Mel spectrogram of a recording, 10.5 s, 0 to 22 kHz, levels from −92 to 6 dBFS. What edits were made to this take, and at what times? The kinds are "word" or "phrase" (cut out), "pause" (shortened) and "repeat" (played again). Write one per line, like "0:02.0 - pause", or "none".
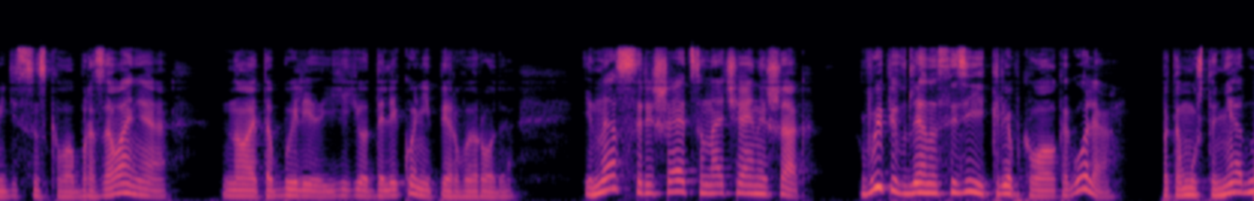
0:06.9 - pause

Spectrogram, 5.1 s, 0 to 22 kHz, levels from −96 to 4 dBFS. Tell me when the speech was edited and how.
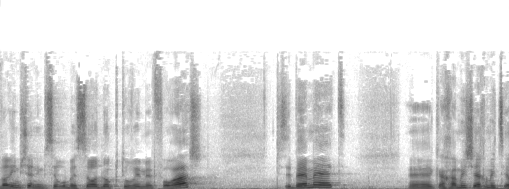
none

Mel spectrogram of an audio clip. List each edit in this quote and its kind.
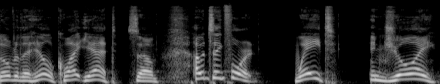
0:01.2 - pause
0:02.2 - word
0:02.8 - pause

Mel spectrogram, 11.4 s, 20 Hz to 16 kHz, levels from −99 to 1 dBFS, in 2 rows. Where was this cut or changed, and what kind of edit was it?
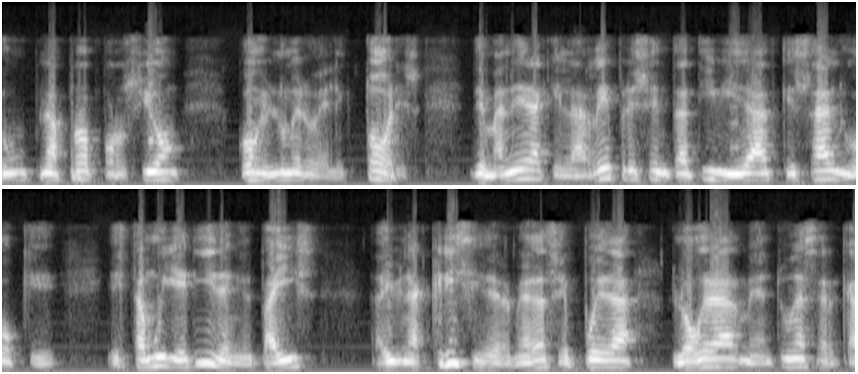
none

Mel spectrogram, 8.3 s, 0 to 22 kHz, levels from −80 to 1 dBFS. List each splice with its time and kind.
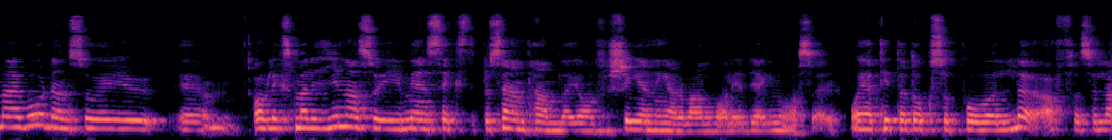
0:01.8 - pause
0:06.3 - pause

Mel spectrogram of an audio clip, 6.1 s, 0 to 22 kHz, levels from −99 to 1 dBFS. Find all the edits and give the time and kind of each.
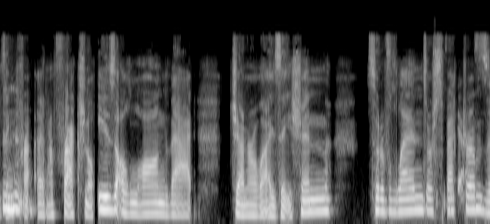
0:01.2 - word
0:02.4 - word

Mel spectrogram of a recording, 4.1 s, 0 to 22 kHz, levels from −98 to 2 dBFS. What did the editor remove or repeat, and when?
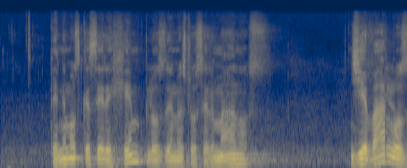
none

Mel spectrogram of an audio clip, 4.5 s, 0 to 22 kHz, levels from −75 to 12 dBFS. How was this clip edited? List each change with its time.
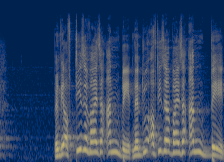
none

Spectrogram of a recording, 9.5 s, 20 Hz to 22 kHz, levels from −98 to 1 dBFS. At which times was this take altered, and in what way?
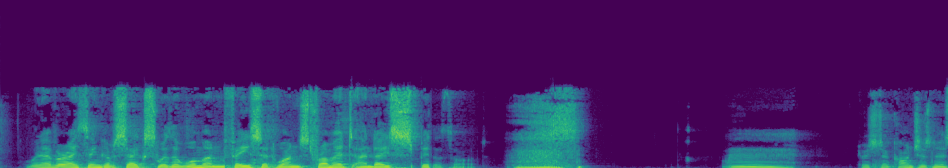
0:01.5 - word
0:02.2 - word
0:03.1 - word
0:04.3 - word

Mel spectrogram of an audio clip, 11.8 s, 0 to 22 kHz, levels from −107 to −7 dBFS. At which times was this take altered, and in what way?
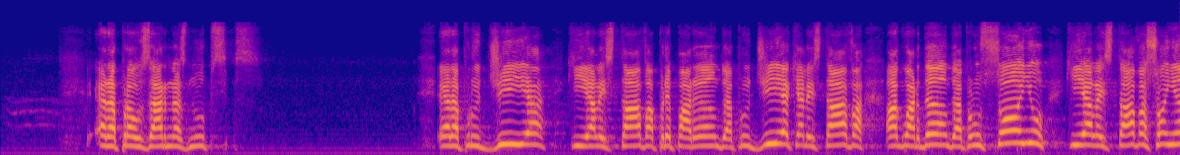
none

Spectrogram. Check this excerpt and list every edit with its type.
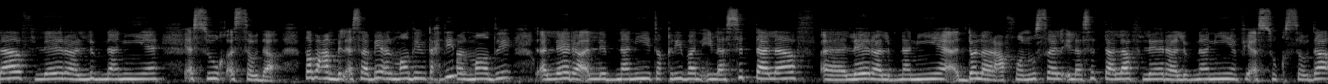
0:01.8 - word
0:04.6 - word
0:05.4 - word

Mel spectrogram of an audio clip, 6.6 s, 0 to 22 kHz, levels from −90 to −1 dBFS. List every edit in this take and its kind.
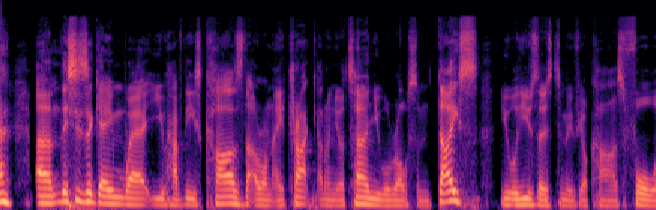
0:05.5 - word

